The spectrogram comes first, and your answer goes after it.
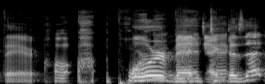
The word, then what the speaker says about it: Por: Poor MedTech. Does that not sound like it's just bad MedTech? Yeah. Is it poor like P-O-O-R? No, it's P-O-R, but I mean, how else would you pronounce that?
